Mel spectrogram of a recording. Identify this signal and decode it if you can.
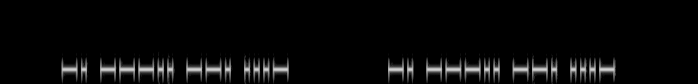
Morse code, heard as a keyed tone, about 25 wpm, 700 Hz. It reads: N8GV N8GV
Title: USA Call Signs - 4 Characters - Repeated 2x - 25wpm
